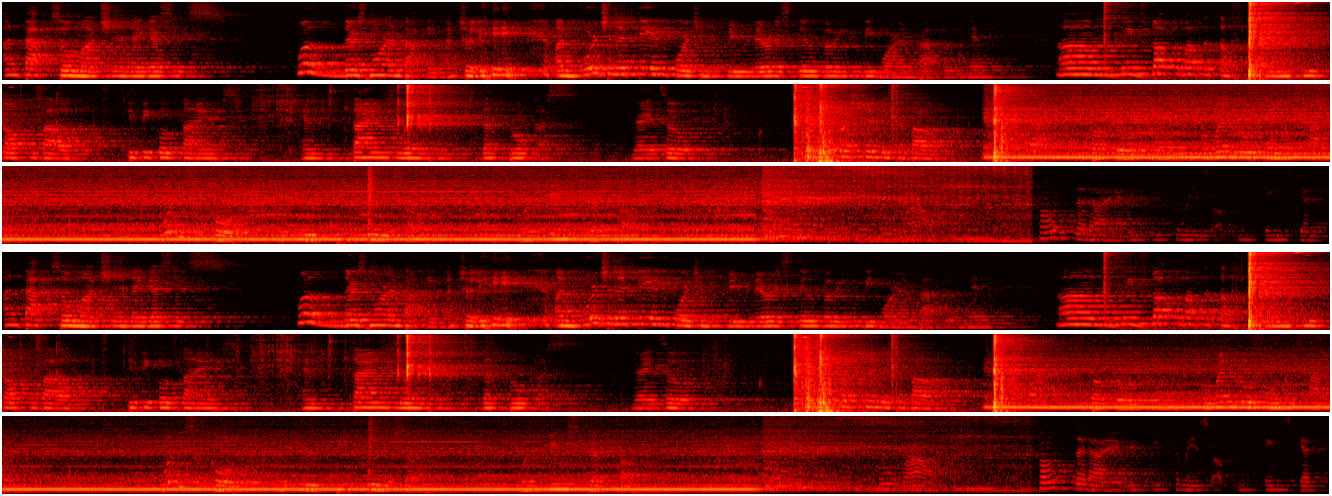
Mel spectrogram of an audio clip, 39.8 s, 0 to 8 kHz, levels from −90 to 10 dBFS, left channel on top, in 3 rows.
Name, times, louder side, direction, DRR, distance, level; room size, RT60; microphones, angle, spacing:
voice 1, 0.0-2.2 3.0-9.9 10.5-14.0 14.5-15.6 16.3-19.0 19.6-20.2 21.2-22.6 23.5-26.8 28.1-28.9 29.3-30.9 31.7-33.1, left 1 dB, 10° left, -6 dB, 1.6 m, -44 dB
sound 1, 11.0-14.7 15.0-18.2 18.9-19.0 19.5-19.6 20.0-20.5 20.9-22.9 23.2-23.6, right 3 dB, 15° right, 0.3 m, -35 dB
sound 2, 23.1-36.9, left 1 dB, 65° left, 0.4 m, -40 dB
voice 2, 35.3-36.0 36.9-39.6, right 3 dB, 75° right, 3 dB, 1.0 m, -60 dB
18.0 x 8.7 x 3.0 m, 2.2 s
head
